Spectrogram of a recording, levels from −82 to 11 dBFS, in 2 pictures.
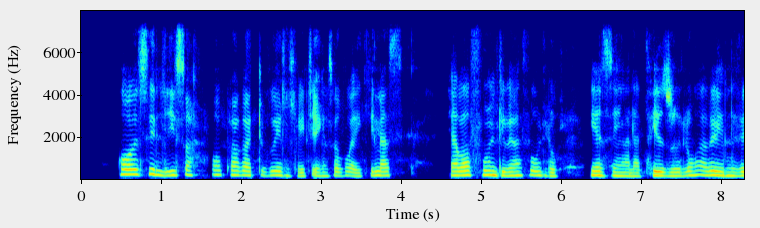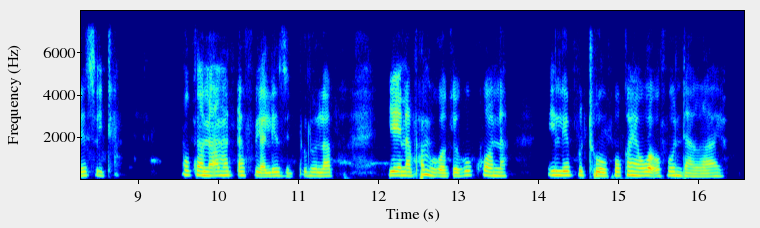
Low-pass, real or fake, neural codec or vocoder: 7.2 kHz; fake; codec, 24 kHz, 3 kbps, HILCodec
